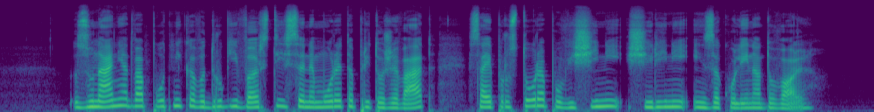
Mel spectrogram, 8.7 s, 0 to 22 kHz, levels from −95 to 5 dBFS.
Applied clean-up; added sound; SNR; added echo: none; none; none; none.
